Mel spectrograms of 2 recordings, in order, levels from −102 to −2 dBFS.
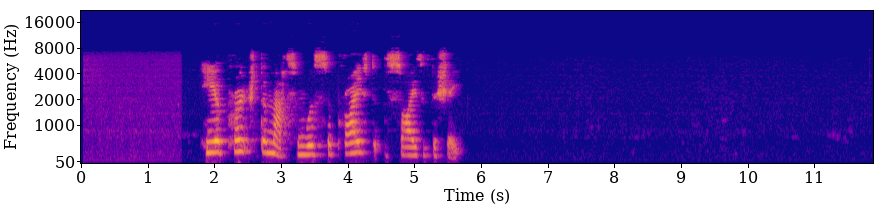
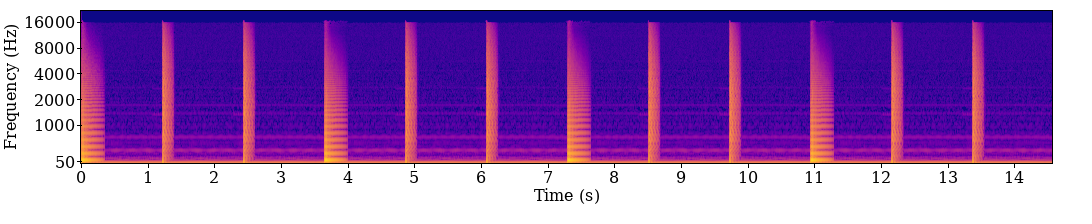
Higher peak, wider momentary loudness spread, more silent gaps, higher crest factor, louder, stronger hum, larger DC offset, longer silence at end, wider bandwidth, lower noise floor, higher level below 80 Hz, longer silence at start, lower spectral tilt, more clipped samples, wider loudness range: second, -10 dBFS vs -2 dBFS; second, 10 LU vs 16 LU; neither; about the same, 24 dB vs 26 dB; second, -30 LUFS vs -25 LUFS; neither; second, under 0.1% vs 1%; first, 6.2 s vs 1.05 s; second, 7.8 kHz vs 16.5 kHz; first, -85 dBFS vs -61 dBFS; second, -84 dBFS vs -38 dBFS; first, 1.8 s vs 0 s; second, -1.5 dB/octave vs -4.5 dB/octave; neither; first, 10 LU vs 4 LU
